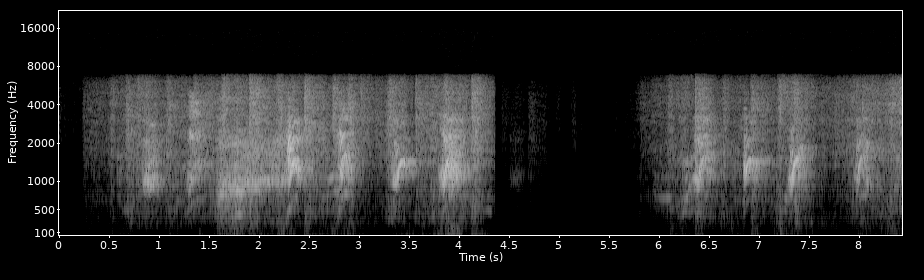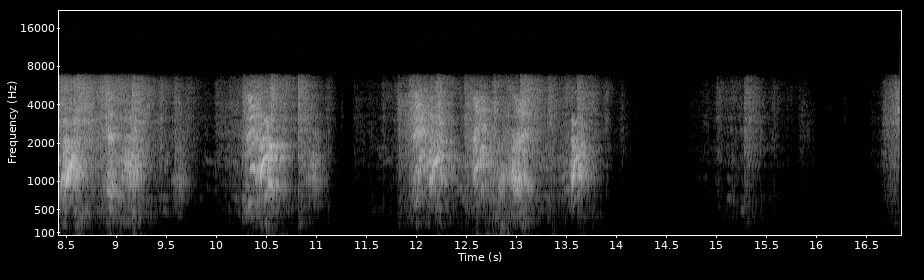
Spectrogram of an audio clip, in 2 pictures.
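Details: A Siberian Husky and a Yorkie playing tug of war together. Rough, raspy growling grunts come in quick pulsing clusters lasting a few seconds, separated by short silent gaps, with a couple of faint final bursts.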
